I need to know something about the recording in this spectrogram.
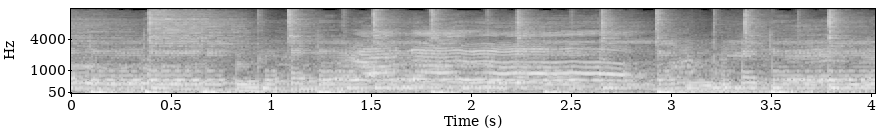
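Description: Live gospel worship music: a singer's voice with a band and conga drums playing a lively, steady beat.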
